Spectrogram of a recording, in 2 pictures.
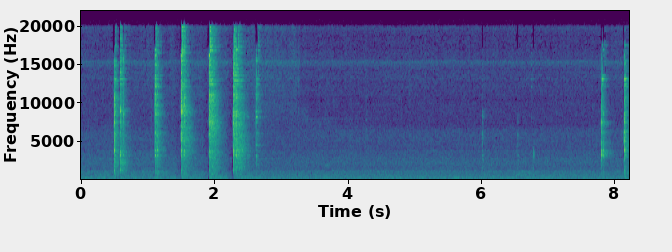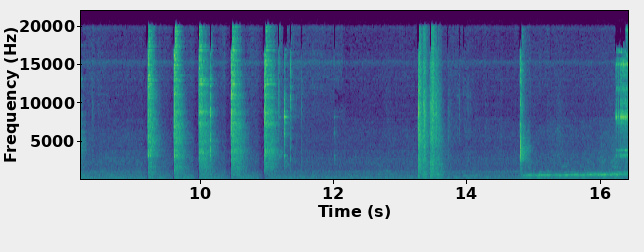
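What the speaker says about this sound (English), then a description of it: "We'll use a little longer chisel" A hammer strikes a chisel while a 3.0L or 3.6L GM starter is rebuilt, with sharp metallic blows in quick clusters separated by pauses, close and loud over a steady low hum.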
